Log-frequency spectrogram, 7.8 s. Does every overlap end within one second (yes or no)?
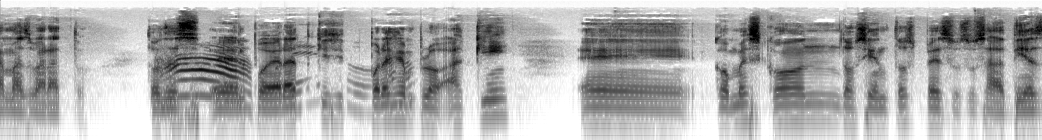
no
